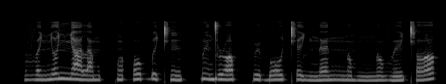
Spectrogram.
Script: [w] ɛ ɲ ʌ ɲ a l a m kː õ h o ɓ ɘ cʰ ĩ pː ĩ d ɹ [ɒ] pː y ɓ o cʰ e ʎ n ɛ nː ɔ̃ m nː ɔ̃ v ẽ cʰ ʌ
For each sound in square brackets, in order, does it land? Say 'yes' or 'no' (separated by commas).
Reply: no, no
